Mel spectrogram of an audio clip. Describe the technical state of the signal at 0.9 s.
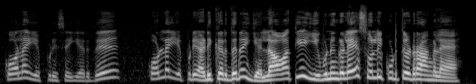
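At 0.9 s the signal is intact, with only the room's own background noise under the speech and no dropout, distortion or other technical fault.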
